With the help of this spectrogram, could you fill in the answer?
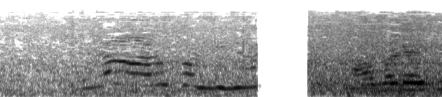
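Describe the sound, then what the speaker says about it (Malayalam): A waterfall near Munnar's tea and cardamom estates gives off a steady rushing hiss in the background while people talk over it, with a brief gap of silence partway through. "ഇപ്പൊ നമ്മള് വെള്ളച്ചാട്ടത്തിന്റെ അടുത്ത് എത്താറായിട്ടുണ്ട് കേട്ടോ. അതിന്റെ സൗണ്ട് കേൾക്കാലോ."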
